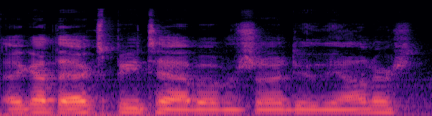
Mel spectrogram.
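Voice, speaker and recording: A man's voice: medium pitch, little pitch movement, rapid-fire, a crowd in the background. A man playing a tabletop roleplaying game, talking informally through rules and points. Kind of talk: casual chat during a roleplaying game.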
